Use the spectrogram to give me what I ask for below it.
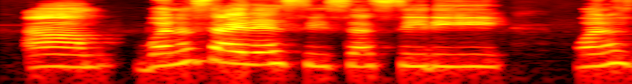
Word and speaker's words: Buenos Aires: Vanessa, can you give us the correct pronunciation for Buenos Aires? Sí. Buenos Aires es una de las ciudades más grandes del mundo con una población de más de 17 millones de habitantes.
